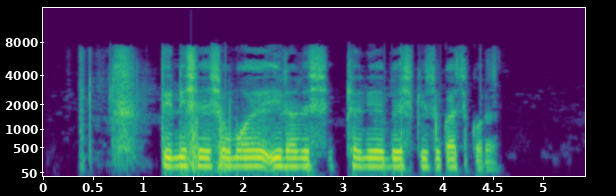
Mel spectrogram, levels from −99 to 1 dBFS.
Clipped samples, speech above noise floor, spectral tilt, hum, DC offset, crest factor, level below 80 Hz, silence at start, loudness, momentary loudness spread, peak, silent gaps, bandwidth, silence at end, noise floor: under 0.1%; 62 dB; -5.5 dB/octave; none; under 0.1%; 16 dB; -48 dBFS; 0.35 s; -14 LUFS; 14 LU; 0 dBFS; none; 8 kHz; 0.9 s; -75 dBFS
